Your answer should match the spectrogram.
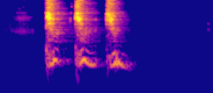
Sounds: Cough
